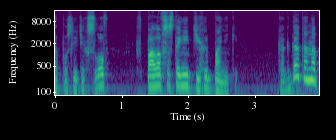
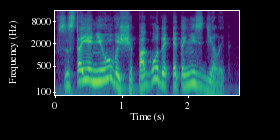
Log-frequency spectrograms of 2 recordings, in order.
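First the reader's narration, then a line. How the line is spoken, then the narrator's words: Snorting. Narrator (Russian): фыркнул Меченый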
